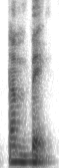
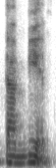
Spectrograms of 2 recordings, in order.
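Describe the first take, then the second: First: "também" as tam-bēi with nasal ending; Portuguese pronunciation. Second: Said in the usual way. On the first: Shown as a demonstration. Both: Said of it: "Para decir también".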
